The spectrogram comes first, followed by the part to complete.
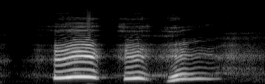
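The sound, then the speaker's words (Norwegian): A big, loud yawn, voiced in three drawn-out groaning pulses, the last one sliding upward in pitch before trailing off. No talking alongside it. “Det er hard gjesping i dag.”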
